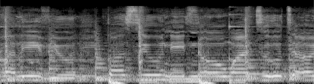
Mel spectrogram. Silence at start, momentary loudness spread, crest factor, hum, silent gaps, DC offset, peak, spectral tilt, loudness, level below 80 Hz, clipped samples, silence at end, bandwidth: 0 s; 3 LU; 10 dB; none; none; under 0.1%; 0 dBFS; -5 dB/octave; -11 LUFS; -20 dBFS; under 0.1%; 0 s; 16.5 kHz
